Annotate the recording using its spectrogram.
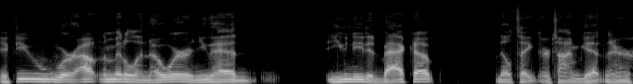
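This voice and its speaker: A man with a northern US accent speaks at a moderate pace, his fairly low voice holding a fairly even intonation. The very clean recording has a silent background and a dry, close sound with no echo. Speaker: former corrections and police officer. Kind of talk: casual chat.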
